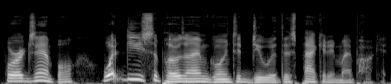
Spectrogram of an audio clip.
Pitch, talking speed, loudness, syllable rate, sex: 130 Hz, 260 wpm, -18 LUFS, 6.4 syllables/s, male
